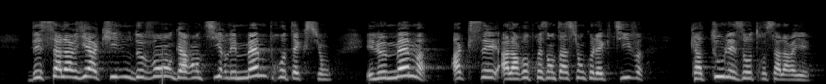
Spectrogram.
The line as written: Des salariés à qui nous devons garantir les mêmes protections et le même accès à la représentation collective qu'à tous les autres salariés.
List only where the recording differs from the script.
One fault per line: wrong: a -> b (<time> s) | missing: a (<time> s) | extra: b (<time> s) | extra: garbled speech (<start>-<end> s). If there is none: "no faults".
no faults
